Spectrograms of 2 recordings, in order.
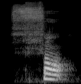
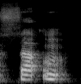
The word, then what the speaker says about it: faon: When AON is at the end of the word, we are going to pronounce it as on. We don't say AON, we say on. Un, fond, fond. Un, fond. So I don't say un faon, faon. I say un fond.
